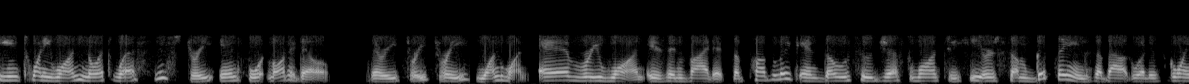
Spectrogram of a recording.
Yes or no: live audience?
no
